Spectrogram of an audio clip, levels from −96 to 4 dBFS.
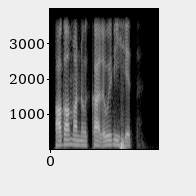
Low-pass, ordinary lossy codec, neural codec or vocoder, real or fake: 3.6 kHz; none; codec, 16 kHz, about 1 kbps, DyCAST, with the encoder's durations; fake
